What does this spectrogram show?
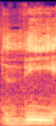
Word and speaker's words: ye: Um and you may want to point out in the comments that ye would actually be pronounced the in that case.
